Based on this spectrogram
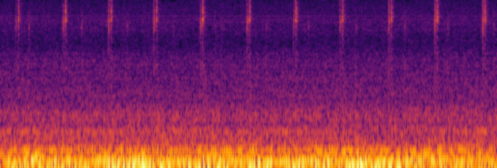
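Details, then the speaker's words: Sharp clicks about twice a second over the idling engine as the test light probes the circuit; relay chattering, power leg reading ground, wiring fault suspected near a main power relay behind the cab. "even hear that clicking or not but basically hmm so neither of these have power these are both ground"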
